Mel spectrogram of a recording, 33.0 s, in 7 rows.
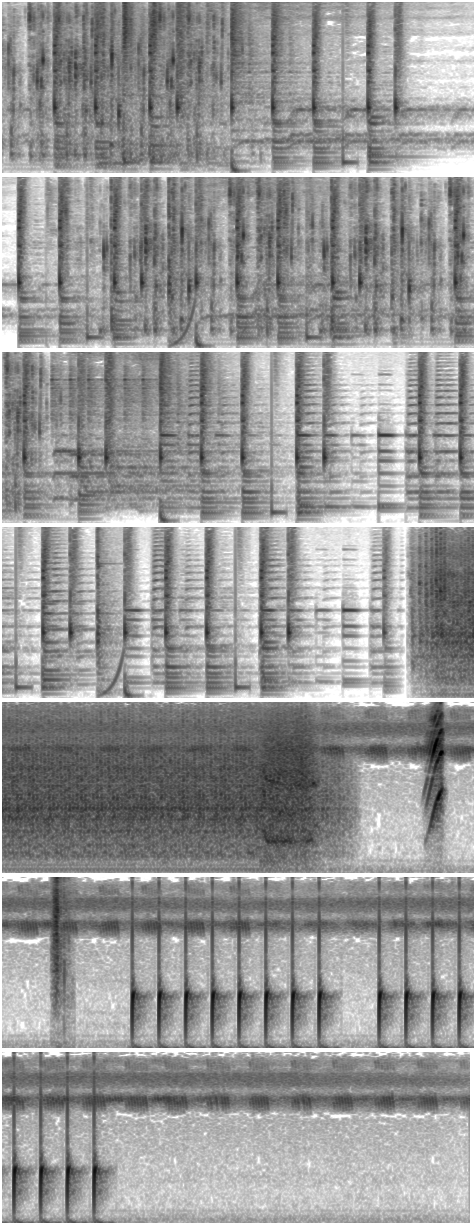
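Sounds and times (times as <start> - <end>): loud motor-like noise: 18.2 - 22.4
crickets chirping: 22.1 - 33.0
rising whistle: 23.1 - 23.4.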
